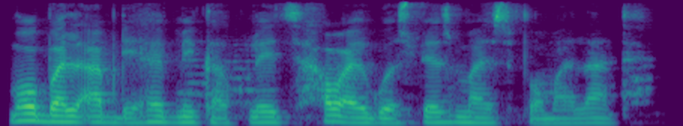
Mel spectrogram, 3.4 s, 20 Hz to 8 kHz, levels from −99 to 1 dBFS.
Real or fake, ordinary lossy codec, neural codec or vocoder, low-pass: real; AAC, 48 kbps; none; 7.2 kHz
